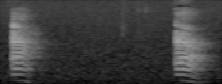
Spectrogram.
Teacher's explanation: it's also a short sound and a tense sound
